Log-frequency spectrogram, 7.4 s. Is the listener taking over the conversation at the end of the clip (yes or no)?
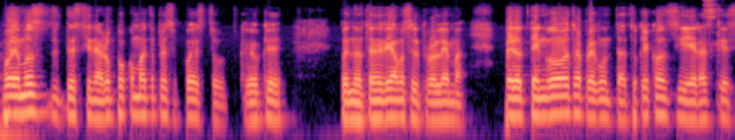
no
